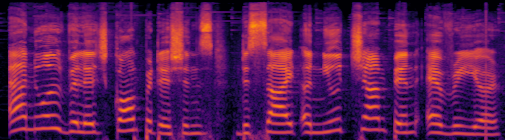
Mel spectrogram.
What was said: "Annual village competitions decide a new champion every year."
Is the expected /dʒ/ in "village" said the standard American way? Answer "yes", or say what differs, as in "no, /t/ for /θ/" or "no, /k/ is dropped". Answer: yes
